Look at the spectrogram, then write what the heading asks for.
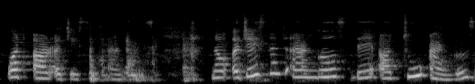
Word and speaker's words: adjacent: Now the D is silent here, so you pronounce it as adjacent angles.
